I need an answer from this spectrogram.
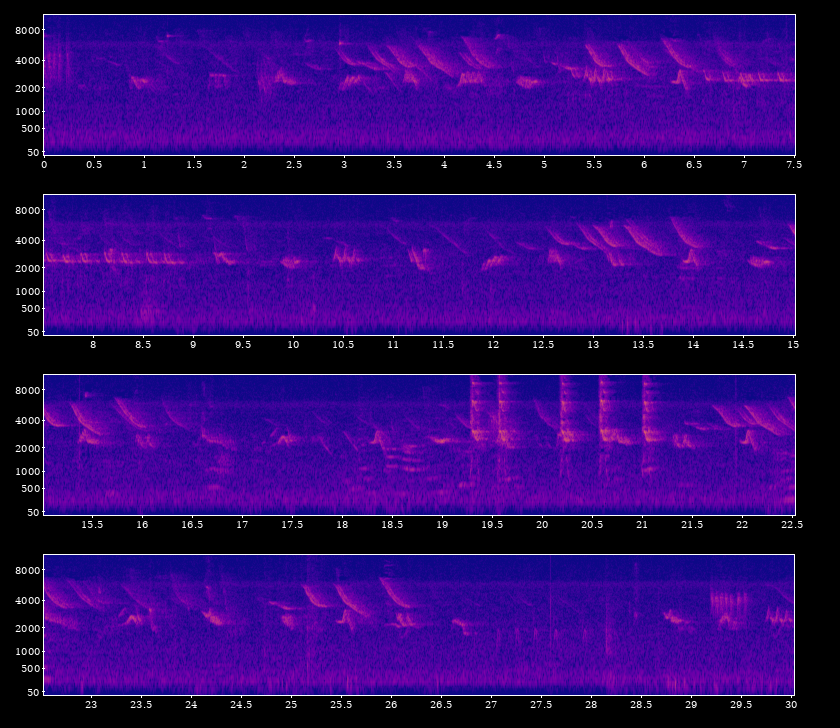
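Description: Birds calling: repeated quick series of short, high, falling chirps, with one held steady note about a quarter of the way in. About two-thirds of the way in come a few sharp, loud clicks, the loudest sounds.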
